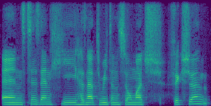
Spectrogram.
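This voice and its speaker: Man, podcast guest, soft dark timbre, mid-pitched, conversational, hesitant phrasing. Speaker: podcast guest, literary translator. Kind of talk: casual interview chat.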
